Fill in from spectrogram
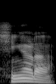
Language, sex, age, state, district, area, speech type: Bengali, male, 30-45, West Bengal, Birbhum, urban, spontaneous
